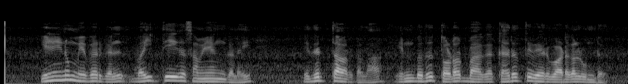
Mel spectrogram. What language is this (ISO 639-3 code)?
tam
